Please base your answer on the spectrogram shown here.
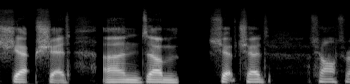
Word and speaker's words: Shepshed: I' got to make sure it's actually pronounced Shepshed.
